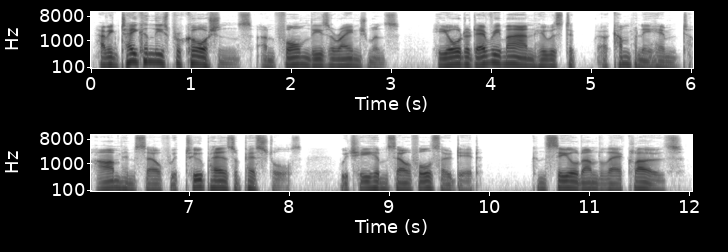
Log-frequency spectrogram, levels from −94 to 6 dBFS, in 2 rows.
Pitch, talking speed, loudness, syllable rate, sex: 100 Hz, 170 wpm, -21 LUFS, 5.7 syllables/s, male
